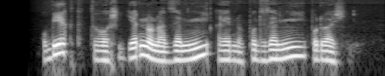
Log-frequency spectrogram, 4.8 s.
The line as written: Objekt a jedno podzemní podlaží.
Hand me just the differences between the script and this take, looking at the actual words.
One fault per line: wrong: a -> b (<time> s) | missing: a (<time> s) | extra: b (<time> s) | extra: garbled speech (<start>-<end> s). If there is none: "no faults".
extra: tvoří jedno nadzemní (1.1 s)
